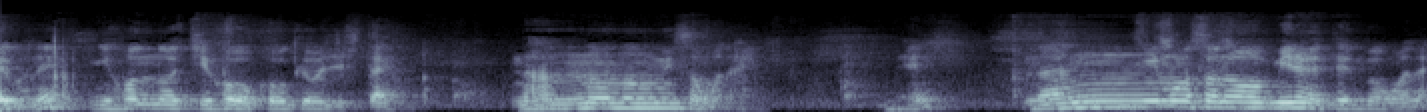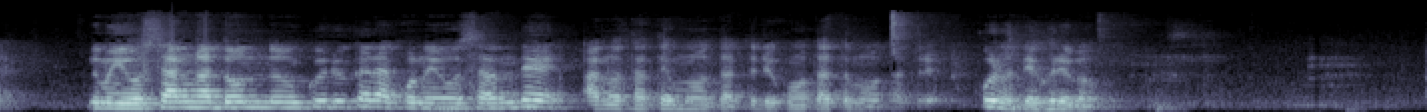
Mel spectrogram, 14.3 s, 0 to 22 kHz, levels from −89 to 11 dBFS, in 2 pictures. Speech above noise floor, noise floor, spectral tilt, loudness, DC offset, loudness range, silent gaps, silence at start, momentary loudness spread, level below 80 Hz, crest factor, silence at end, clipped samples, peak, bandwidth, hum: 32 dB; -51 dBFS; -6.5 dB/octave; -18 LUFS; under 0.1%; 6 LU; none; 0 s; 16 LU; -58 dBFS; 20 dB; 1.3 s; under 0.1%; 0 dBFS; 13.5 kHz; none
